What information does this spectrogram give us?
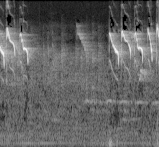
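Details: Ngalas bukpar song of a white-eye, used to train caged birds. Two short runs of sharp, high, falling whistled notes separated by a quiet pause, with a soft low thud near the end.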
